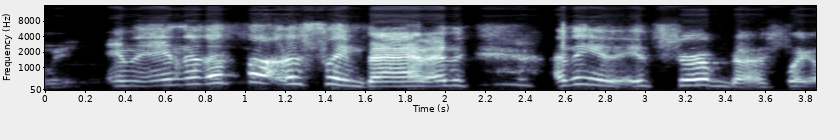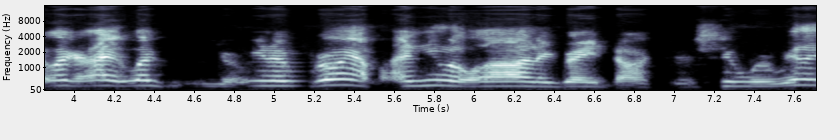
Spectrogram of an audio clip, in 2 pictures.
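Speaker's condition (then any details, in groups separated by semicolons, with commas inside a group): Cerebral palsy; from birth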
